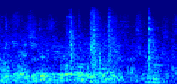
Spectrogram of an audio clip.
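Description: Indistinct chatter of several people talking at once, with a few brief sharp noises a little after the middle.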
